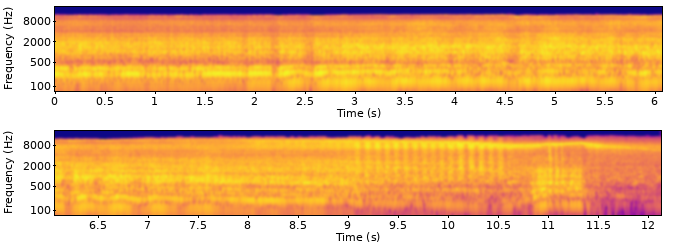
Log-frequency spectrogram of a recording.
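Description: Diesel semi-truck engine at full throttle under heavy load, pulling a weight sled, with a high turbo whine over the engine note. Near the end the engine lugs down into separate pulses, and the whine drops steeply in pitch as the turbo spools down.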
